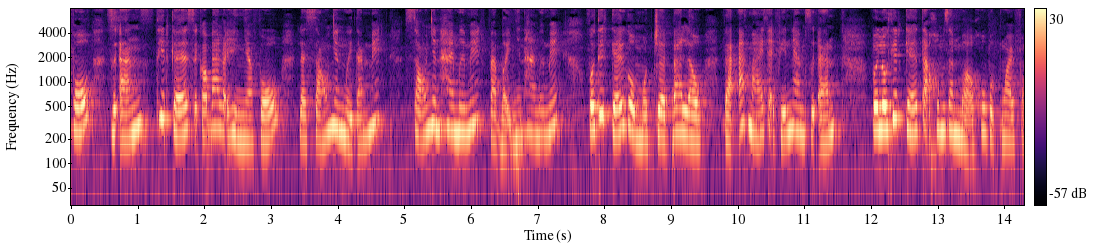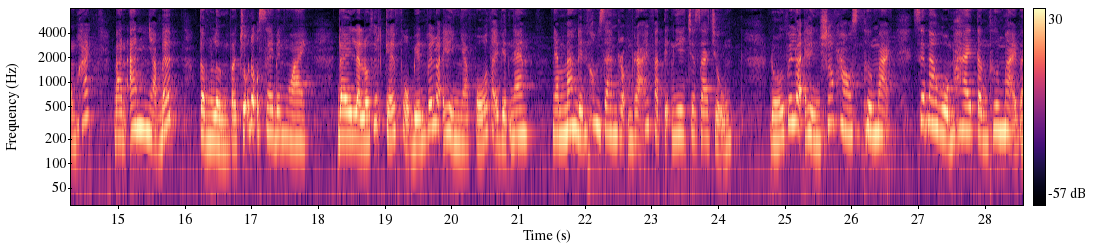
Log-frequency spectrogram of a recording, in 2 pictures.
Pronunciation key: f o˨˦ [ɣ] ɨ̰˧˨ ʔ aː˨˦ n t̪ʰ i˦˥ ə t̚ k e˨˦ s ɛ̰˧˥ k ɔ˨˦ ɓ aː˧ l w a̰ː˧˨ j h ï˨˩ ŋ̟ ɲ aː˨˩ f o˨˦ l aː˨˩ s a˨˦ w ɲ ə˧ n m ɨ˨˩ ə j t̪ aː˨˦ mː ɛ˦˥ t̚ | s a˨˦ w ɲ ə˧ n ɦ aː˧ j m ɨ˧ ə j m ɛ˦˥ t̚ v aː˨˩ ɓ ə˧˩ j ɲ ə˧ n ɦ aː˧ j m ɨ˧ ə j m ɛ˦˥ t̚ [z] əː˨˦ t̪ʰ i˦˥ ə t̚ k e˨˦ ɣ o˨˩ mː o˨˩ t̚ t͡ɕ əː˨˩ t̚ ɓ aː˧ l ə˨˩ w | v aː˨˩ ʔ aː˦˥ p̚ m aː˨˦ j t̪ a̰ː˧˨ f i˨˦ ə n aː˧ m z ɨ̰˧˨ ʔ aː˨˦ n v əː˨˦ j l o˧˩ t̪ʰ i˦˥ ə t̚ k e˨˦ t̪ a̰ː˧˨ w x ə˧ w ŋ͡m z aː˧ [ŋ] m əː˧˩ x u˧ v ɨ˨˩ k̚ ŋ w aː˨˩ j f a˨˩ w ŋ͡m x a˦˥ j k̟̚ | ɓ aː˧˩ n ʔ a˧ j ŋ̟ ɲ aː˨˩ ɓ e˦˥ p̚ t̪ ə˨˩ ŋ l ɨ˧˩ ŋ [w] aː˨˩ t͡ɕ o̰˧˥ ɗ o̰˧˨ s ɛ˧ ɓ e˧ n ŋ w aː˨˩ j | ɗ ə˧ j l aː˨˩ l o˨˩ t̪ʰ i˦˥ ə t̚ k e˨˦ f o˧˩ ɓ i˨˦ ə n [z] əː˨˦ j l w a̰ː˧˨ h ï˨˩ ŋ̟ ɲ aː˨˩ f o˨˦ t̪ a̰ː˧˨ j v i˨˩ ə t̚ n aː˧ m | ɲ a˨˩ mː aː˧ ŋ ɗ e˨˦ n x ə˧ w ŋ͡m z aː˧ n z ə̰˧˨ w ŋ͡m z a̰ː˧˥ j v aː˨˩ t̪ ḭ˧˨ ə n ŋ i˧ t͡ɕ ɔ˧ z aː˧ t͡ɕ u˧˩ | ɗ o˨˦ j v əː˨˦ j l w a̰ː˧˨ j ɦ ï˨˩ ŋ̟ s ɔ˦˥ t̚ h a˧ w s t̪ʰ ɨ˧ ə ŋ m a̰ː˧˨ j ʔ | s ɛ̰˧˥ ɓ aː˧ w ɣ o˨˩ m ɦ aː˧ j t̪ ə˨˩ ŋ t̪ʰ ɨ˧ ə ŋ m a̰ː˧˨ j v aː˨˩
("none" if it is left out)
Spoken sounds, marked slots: z, v, n, v, v

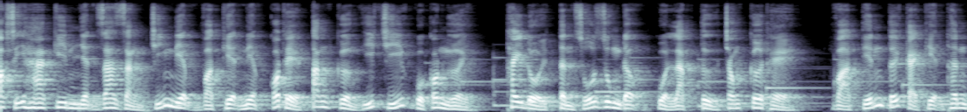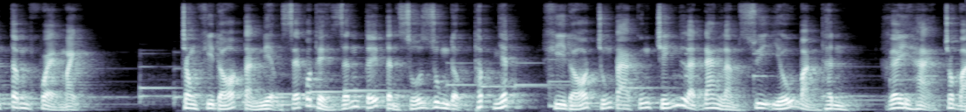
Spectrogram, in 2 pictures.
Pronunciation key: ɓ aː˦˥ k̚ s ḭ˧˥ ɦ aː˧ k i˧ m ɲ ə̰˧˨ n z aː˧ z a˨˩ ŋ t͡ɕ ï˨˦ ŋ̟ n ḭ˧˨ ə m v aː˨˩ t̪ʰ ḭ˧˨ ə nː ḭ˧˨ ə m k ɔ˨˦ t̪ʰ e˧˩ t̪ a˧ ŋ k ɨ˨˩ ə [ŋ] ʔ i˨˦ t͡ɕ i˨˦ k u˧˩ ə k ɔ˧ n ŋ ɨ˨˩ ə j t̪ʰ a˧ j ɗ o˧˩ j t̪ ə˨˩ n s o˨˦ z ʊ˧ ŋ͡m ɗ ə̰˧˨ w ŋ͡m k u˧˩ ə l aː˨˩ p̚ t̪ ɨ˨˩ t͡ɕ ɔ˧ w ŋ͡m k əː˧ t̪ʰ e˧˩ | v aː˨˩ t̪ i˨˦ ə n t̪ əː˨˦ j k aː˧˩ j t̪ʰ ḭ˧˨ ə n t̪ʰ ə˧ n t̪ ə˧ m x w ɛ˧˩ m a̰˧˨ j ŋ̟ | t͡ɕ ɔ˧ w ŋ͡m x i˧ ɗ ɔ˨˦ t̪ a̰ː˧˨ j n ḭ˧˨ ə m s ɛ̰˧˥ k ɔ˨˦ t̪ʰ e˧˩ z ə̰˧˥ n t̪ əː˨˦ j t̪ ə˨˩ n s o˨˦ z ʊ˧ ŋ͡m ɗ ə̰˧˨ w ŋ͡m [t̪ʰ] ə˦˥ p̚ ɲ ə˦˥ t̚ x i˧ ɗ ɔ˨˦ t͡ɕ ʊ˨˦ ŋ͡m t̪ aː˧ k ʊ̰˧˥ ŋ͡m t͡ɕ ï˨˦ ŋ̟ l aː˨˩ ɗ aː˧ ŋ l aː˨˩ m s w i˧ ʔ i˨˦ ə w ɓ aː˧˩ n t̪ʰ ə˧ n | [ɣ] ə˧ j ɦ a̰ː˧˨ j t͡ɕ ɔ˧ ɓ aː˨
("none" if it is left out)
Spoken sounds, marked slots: ŋ, t̪ʰ, ɣ

